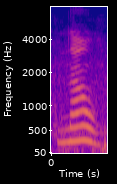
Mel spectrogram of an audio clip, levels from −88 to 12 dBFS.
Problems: none marked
